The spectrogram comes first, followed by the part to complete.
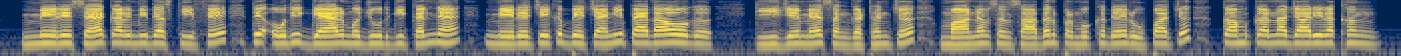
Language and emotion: Dogri, sad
